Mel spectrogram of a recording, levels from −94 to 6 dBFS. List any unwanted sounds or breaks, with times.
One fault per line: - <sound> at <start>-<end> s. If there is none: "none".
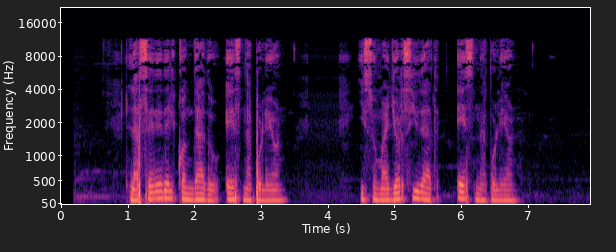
none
